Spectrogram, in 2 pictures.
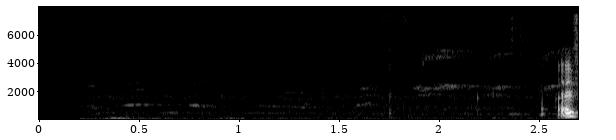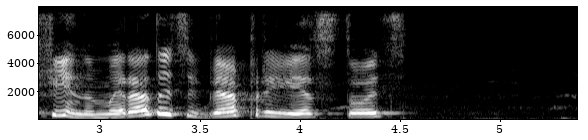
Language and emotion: Russian, positive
